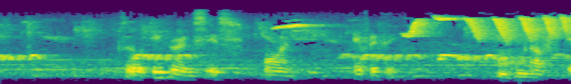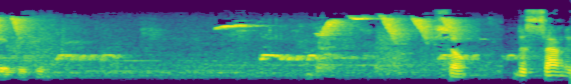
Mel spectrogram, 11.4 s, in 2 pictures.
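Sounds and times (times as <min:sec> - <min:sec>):
bird chirping: 0:00.0 - 0:11.4
speech: 0:01.2 - 0:06.4, 0:10.2 - 0:11.4.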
